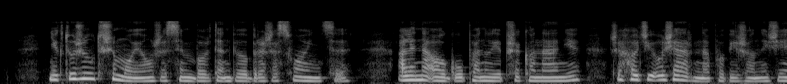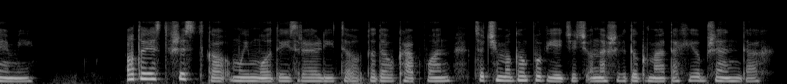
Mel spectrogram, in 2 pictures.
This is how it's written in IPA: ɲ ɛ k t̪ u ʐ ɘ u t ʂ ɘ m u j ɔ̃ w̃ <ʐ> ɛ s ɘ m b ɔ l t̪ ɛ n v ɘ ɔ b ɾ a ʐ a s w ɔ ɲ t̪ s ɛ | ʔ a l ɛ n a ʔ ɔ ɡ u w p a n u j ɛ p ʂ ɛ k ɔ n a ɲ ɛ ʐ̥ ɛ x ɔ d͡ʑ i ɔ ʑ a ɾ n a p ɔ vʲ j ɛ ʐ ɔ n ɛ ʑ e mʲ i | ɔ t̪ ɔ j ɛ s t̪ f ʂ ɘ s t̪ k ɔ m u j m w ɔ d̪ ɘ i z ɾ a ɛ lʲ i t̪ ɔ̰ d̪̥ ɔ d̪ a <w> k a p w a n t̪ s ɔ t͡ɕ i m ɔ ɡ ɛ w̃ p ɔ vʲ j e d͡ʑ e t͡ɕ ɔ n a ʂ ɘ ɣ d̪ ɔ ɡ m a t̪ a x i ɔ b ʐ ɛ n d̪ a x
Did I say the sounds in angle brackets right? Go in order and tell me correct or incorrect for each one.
correct, correct

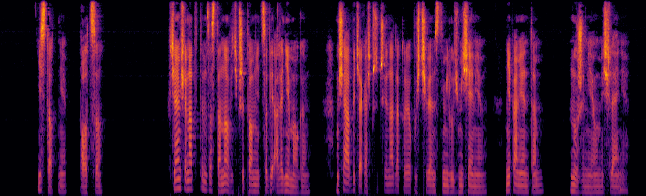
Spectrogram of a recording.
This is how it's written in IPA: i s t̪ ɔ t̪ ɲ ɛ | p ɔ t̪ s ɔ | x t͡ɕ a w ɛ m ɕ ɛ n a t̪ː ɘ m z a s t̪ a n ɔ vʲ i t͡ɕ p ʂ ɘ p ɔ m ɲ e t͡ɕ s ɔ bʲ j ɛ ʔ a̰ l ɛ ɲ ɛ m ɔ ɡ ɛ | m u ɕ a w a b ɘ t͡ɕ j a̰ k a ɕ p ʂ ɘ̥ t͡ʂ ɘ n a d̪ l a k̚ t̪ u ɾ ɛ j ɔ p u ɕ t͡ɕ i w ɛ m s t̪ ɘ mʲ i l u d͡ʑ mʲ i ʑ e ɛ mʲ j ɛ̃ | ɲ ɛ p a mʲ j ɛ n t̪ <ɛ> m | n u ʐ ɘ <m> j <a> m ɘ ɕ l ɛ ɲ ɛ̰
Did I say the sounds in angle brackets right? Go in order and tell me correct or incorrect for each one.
incorrect: a, correct, incorrect: ɛ

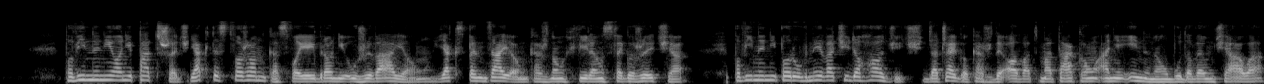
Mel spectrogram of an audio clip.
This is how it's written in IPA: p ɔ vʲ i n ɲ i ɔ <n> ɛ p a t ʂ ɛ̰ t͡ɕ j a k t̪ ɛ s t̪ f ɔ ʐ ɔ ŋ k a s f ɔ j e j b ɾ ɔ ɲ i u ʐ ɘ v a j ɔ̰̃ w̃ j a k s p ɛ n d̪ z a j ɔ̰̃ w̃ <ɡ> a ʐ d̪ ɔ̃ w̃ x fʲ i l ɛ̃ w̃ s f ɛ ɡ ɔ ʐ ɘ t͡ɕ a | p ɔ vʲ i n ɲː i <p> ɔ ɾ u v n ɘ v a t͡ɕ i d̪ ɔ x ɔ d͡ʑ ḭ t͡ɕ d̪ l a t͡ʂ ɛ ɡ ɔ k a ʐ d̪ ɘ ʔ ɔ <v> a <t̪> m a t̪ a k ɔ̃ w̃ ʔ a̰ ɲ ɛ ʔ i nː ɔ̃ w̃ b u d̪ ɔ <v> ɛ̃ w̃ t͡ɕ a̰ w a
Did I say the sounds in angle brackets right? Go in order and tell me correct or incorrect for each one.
incorrect: ɲ, incorrect: k, correct, correct, correct, correct

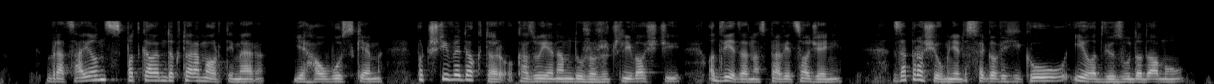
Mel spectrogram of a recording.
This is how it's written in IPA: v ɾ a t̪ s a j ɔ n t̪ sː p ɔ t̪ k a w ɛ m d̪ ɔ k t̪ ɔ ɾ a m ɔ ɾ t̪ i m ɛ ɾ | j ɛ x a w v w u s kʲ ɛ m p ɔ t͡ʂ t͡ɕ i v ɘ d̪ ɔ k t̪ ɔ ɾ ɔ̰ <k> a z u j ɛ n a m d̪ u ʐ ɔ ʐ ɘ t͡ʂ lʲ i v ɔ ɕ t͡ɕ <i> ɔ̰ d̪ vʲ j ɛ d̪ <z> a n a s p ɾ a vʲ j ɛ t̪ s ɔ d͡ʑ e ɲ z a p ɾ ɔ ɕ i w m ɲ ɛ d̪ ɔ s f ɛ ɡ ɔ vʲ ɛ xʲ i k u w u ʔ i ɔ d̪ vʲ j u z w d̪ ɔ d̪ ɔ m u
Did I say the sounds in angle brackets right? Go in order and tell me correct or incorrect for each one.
correct, correct, correct

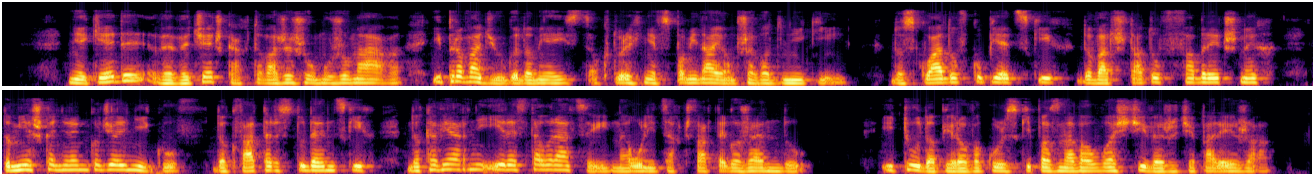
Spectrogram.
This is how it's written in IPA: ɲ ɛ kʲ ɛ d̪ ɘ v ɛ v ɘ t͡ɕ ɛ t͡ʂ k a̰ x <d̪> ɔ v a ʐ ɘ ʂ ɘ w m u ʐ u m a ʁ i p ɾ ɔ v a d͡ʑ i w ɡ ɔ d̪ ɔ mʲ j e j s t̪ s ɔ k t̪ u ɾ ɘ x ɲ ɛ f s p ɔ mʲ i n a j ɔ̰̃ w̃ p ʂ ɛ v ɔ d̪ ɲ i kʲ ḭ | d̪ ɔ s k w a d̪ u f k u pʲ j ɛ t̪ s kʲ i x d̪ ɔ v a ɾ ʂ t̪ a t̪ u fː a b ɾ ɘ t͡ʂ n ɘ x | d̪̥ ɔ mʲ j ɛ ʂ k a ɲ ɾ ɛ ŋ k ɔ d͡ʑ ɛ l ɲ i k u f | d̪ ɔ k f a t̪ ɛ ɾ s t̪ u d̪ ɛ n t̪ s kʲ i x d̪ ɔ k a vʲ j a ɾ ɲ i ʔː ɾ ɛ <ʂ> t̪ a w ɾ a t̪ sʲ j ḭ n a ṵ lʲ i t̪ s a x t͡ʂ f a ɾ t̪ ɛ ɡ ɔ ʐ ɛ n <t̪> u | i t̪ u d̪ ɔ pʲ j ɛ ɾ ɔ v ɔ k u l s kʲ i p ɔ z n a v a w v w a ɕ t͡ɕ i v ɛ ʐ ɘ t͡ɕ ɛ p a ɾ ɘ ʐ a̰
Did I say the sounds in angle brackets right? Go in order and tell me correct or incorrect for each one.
incorrect: t̪, incorrect: s, incorrect: d̪

